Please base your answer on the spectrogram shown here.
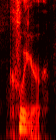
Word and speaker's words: Xlear: It's Xlear, but it's spelled Xlear, pronounced clear.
